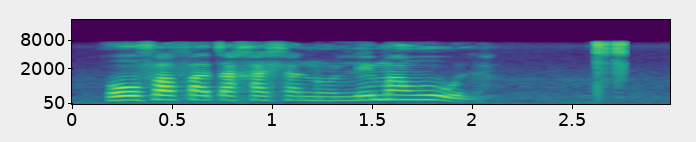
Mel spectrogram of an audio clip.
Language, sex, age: Southern Sotho, male, 20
